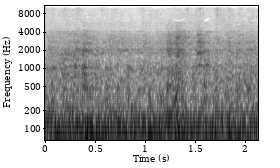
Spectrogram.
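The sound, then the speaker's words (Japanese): Steady rumble of a train running as it nears its terminus, heard aboard, with a dense low roar and faint rhythmic clatter throughout. “ご乗車ありがとうございました。およそ2分で終点の新大阪です。”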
